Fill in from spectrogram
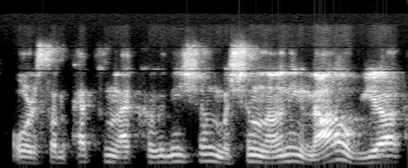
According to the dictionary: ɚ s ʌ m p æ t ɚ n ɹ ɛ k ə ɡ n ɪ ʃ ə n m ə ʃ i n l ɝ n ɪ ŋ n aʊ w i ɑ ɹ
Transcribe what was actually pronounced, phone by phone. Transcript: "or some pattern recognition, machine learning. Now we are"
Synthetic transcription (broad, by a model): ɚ s ʌ m p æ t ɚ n l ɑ k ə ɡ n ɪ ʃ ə n m ə ʃ i n l ɝ n ɪ ŋ n aʊ w i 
